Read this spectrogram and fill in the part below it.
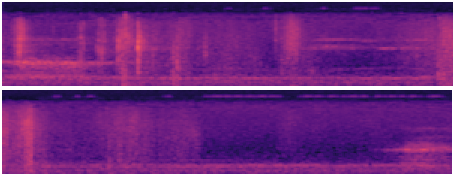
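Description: Cloth rustles as a man handles it.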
